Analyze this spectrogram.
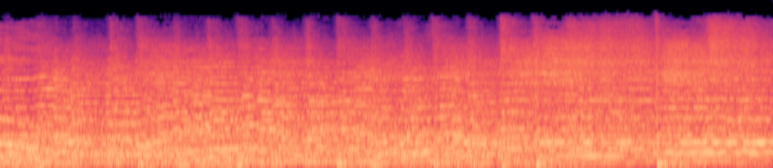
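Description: Brass band playing a lively folk tune with trumpets and trombones over a steady beat of about two strokes a second.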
